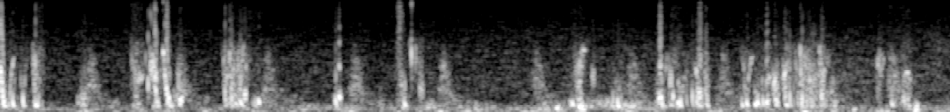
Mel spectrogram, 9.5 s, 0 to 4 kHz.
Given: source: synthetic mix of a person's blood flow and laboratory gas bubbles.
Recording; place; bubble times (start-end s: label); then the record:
Doppler ultrasound of blood flow; subclavian vein
0.00-0.45 s: bubbles
0.76-0.88 s: bubbles
1.29-1.86 s: bubbles
2.21-2.63 s: bubbles
3.32-3.43 s: bubbles
3.96-4.23 s: bubbles
5.68-5.88 s: bubbles
5.91-5.96 s: bubbles
6.10-6.27 s: bubbles
6.54-7.10 s: bubbles
7.38-8.38 s: bubbles
8.75-9.12 s: bubbles
From the record:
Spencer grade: 3 (all of the cardiac periods contain showers or single bubble signals, but not dominating or overriding the cardiac motion signals); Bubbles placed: anywhere in the cardiac cycle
